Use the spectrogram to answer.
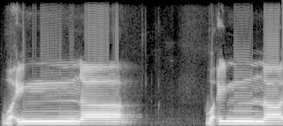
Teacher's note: علینا، وَإِنَّا، وَإِنَّا، نون مشدد غنہ ہوگا، غنہ کی مقدار ایک الف ہے۔ وَإِنَّا، وَإِنَّا إِن، وَإِنَّا إن میں مد منفصل ہوگا۔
